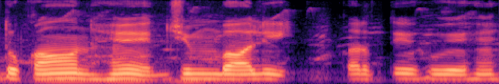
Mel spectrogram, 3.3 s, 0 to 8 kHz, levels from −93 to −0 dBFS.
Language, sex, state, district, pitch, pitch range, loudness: Hindi, male, Madhya Pradesh, Katni, 130 Hz, 125-135 Hz, -18 LUFS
